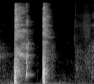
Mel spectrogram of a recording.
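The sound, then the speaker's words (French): Two sharp coughs about half a second apart, the first rougher and slightly longer, followed by quiet background with no talking. “Un tous gorge bah oui, parce que tu tousses en fait.”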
